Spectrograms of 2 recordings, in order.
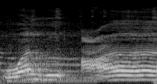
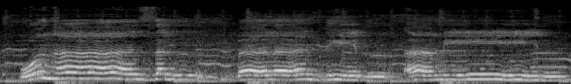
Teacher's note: Lam sukunnya tidak boleh dikejatkan, tidak boleh ditekankan. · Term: alif lam qamariyah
